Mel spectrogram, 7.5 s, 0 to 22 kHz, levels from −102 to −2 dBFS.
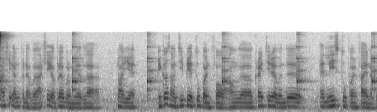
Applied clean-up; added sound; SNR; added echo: none; Drip / Water tap, faucet; 5 dB; none.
